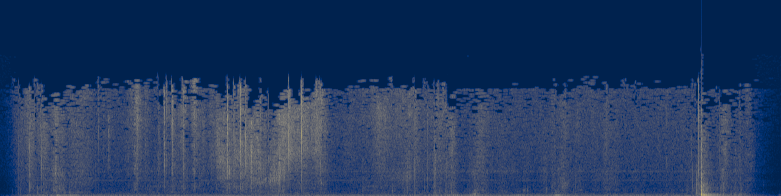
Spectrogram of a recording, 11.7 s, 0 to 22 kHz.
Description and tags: Turning the pages of the book Malachi in the Bible (dutch translation) the church has given my father in 1942. A few years later my father lost his religion. I haven't found it yet.
book, paper, turning-pages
